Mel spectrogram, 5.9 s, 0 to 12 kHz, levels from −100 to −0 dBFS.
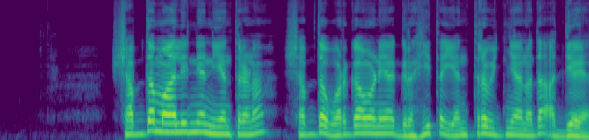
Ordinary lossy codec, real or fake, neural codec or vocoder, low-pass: none; real; none; none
